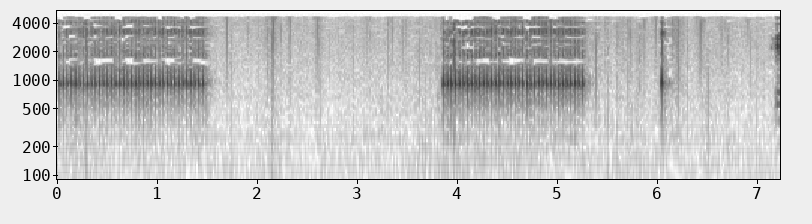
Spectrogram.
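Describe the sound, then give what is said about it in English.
An old rotary telephone rings on the line after being dialed: two long, steady electronic rings separated by a quiet pause, with no voices. “I flicked the telephone dial to the number in her note.”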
